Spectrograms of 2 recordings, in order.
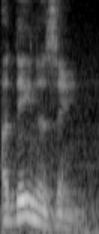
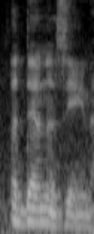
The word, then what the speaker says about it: adenosine: your body immediately starts producing a chemical called adenosine adenosine however it's pronounced a-d-e-n-o-s-i-n-e this substance as it increases in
